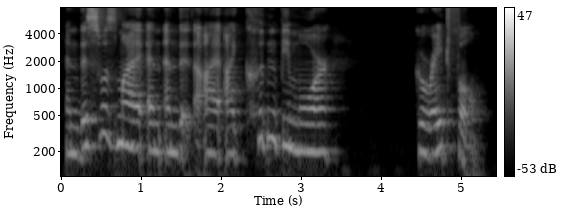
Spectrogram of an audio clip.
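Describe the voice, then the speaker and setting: Speaking slowly in a mid-range, darkish voice, a middle-aged woman from Norway reflects earnestly on her inner journey. She is a counselor and coach talking informally as a guest on a podcast.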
